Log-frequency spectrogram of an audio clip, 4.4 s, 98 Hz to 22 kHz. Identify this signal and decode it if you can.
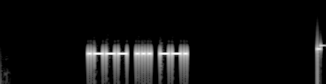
Morse code, heard as a keyed tone, about 30 wpm, 700 Hz. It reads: JSG
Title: USA Call Sign Postfixes - 3 Letters 30wpm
